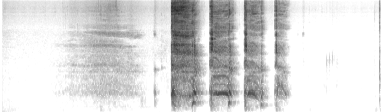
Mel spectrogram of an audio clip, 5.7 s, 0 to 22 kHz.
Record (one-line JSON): {"cough_length": "5.7 s", "cough_amplitude": 32768, "cough_signal_mean_std_ratio": 0.37, "survey_phase": "alpha (2021-03-01 to 2021-08-12)", "age": "18-44", "gender": "Female", "wearing_mask": "No", "symptom_fatigue": true, "symptom_onset": "13 days", "smoker_status": "Ex-smoker", "respiratory_condition_asthma": false, "respiratory_condition_other": false, "recruitment_source": "REACT", "submission_delay": "2 days", "covid_test_result": "Negative", "covid_test_method": "RT-qPCR"}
